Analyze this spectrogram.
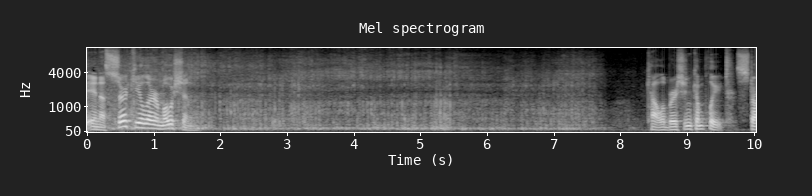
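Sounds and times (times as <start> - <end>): plastic scraping over drywall: 0.0 - 8.2.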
